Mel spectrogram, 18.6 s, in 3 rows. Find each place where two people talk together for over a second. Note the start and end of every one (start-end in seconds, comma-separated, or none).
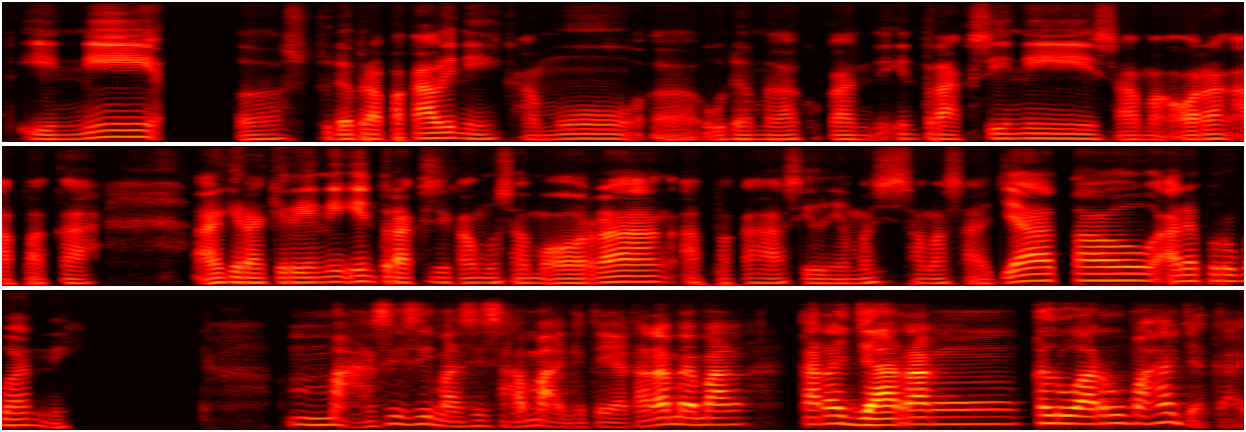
none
